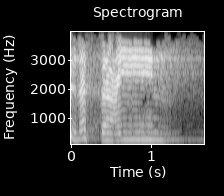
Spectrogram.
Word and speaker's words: نستعين: نقوم بضم الشفتين بعد الانتهاء من الكلمة والوقوف عليها بالسكون، يعني أنت ستنطق كلمة نستعين وتقف عليها بالسكون ثم تقوم بضم الشفتين تقول نستعين، أنا قلت نستعين، وبعد ما انتهيت من تسكين النون مباشرة ضممت شفتي إلى الأمام، ضممت شفتي إلى الأمام نستعين، فأنت سماعا لن ترى فرقا، لكن رؤية سوف ترى شفتاي قد مدتا إلى الأمام، وهذا هو الإشمام.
